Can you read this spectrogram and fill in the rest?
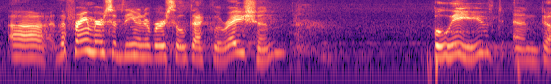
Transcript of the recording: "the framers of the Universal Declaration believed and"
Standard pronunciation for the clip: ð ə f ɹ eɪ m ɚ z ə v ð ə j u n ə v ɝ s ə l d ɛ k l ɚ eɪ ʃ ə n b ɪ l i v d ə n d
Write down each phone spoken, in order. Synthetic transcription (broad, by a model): ð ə f ɹ eɪ m ɚ z ə v ð ə j u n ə v ɝ s l d ɛ k l ɚ eɪ ʃ ə n b ɪ l i v d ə n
